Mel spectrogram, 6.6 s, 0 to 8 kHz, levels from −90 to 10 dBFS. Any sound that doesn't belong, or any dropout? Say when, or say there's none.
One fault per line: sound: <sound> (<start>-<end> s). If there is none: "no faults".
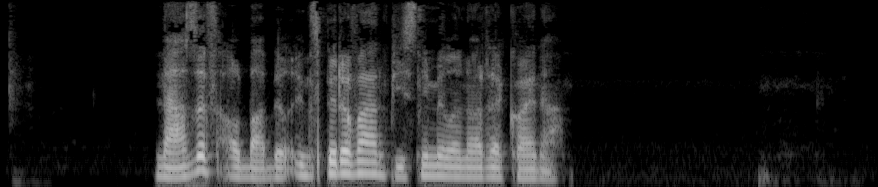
no faults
